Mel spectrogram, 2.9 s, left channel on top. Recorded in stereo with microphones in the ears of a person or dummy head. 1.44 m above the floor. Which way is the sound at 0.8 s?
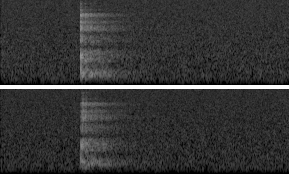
80° left.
